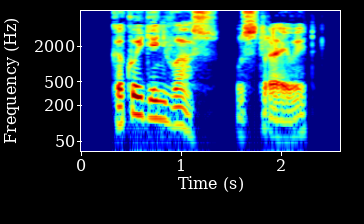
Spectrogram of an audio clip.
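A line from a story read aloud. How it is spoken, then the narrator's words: Tender. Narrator (Russian): Я нежно отвечаю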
